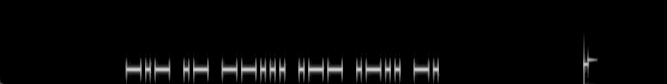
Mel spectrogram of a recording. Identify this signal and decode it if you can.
Morse code, heard as a keyed tone, about 25 wpm, 700 Hz. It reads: KA7WLN
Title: USA Call Signs - 3x Character Spacing - 25wpm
